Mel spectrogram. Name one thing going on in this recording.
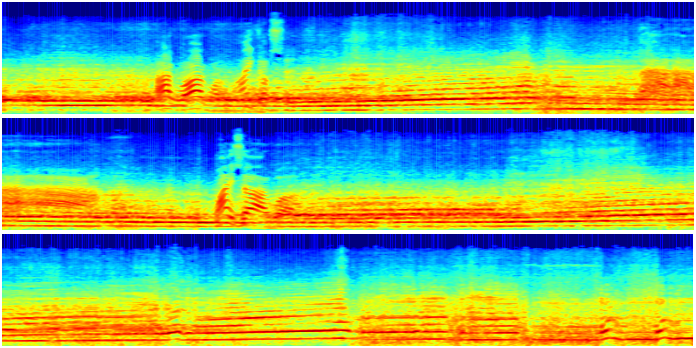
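A motorcycle engine drones steadily, its pitch rising and falling as it speeds up and slows down.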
